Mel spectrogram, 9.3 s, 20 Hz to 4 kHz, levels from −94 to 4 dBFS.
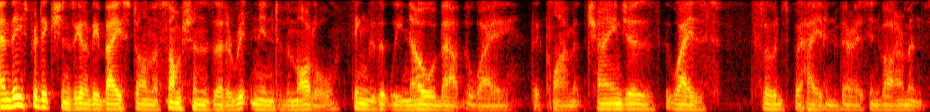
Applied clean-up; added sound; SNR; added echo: none; none; none; none.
